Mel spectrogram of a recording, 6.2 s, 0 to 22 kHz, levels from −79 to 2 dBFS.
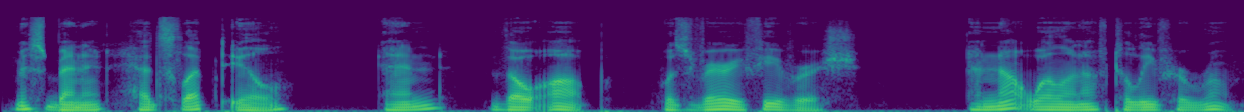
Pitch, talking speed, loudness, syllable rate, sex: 100 Hz, 185 wpm, -21 LUFS, 5.2 syllables/s, male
